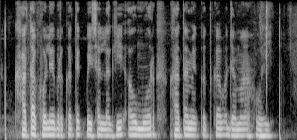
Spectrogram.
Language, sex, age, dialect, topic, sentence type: Chhattisgarhi, male, 18-24, Northern/Bhandar, banking, question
